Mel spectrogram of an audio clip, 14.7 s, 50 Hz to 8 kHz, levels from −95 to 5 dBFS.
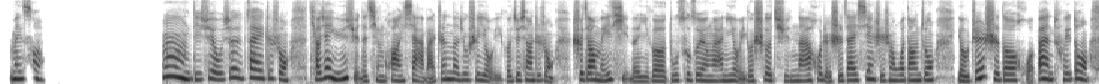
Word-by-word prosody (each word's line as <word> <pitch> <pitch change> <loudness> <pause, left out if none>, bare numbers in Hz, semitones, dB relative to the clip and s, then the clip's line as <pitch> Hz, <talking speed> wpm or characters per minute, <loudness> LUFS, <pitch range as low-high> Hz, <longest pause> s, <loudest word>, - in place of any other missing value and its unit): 没 250 0 +5
错。 255 -4 -4 1.6
嗯， 315 -7 +6
的 225 -2 -5
确 255 +1 -1
我 225 -1 -1
觉 295 +7 -1
得 295 - +1
在 280 0 +2
这 270 +1 -4
种 220 -5 0 0.3
条 225 - +1
件 300 +2 +6
允 250 +2 +7
许 285 - +1
的 - - -5
情 180 +1 -3
况 185 0 0
下 195 +1 -1
吧， 135 - -3
真 235 +2 0
的 235 -2 0
就 210 0 -5
是 210 0 -3
有 190 - -4
一 - - -9
个 175 - -8
就 205 +3 -3
像 205 0 0
这 195 - -6
种 165 -7 -3 0.2
社 225 - 0
交 220 0 +4
媒 205 0 0
体 255 +2 -2
的 165 -8 -6
一 165 0 -6
个 175 +1 -1
督 195 +3 -7
促 215 +2 -4
作 200 0 -3
用 185 -1 -2
啊， 180 +1 -2
你 190 0 -2
有 190 -1 -3
一 - - -6
个 175 +1 -4
社 210 +2 +1
群 180 -2 -1
呐， 185 +1 0
或 215 +2 -4
者 165 -4 -5
是 190 - 0
在 200 +1 +1
现 240 +4 +1
实 190 -4 -4
生 195 -1 -2
活 200 - 0
当 200 0 0
中 210 +1 0 0.3
有 175 -1 +1
真 265 - +4
实 225 -9 +1
的 205 0 +2
伙 - - -6
伴 250 -3 +4
推 220 -1 -6
动， 235 -4 +1
210 Hz, 280 characters per minute, -23 LUFS, 190-240 Hz, 1.6 s, 允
